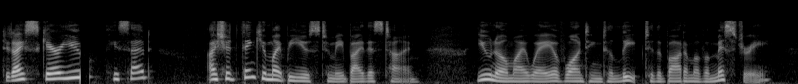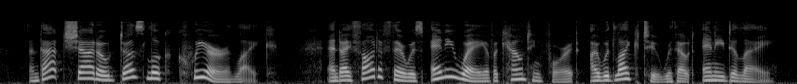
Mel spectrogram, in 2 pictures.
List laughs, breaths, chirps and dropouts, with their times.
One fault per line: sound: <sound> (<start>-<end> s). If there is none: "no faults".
sound: dropout (0.8-0.9 s)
